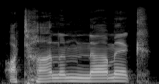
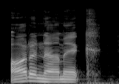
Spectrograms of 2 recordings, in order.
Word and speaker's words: autonomic: Autonomnomic? I'm going to Google it in a minute. Autonomic pronunciation.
